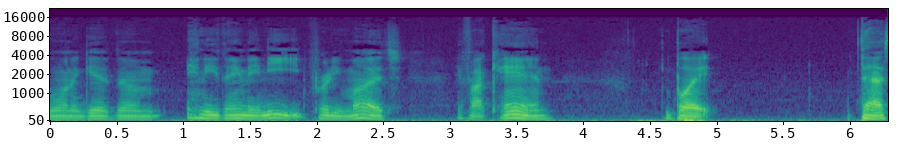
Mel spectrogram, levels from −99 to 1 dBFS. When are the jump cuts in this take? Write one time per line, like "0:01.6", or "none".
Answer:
none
